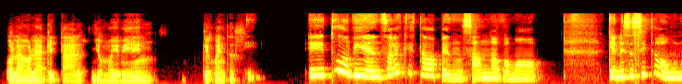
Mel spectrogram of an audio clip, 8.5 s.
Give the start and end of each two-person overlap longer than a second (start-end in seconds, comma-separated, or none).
none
